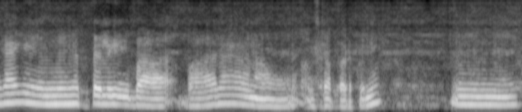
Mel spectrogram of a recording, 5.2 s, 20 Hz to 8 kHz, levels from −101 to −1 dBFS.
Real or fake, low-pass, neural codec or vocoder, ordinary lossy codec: fake; none; codec, 16 kHz, 4 kbps, FreqCodec, smaller model; none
